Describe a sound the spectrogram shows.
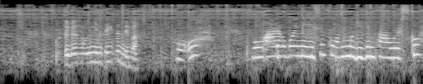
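A child speaks eagerly, close by.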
